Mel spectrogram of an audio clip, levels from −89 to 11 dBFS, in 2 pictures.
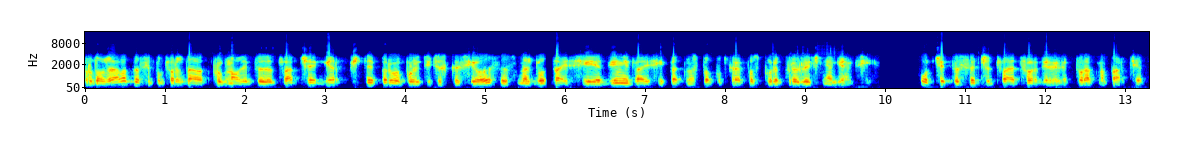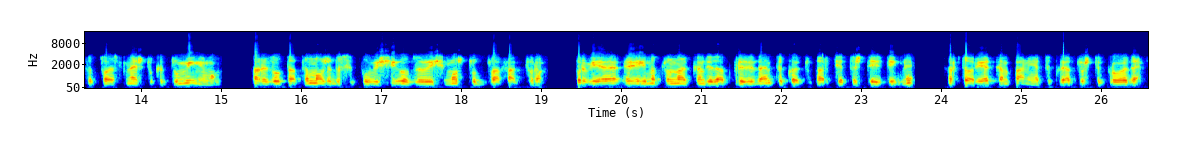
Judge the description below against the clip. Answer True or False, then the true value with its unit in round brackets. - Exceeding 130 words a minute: True (145 wpm)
